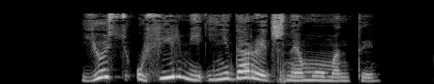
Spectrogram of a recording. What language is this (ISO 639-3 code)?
bel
